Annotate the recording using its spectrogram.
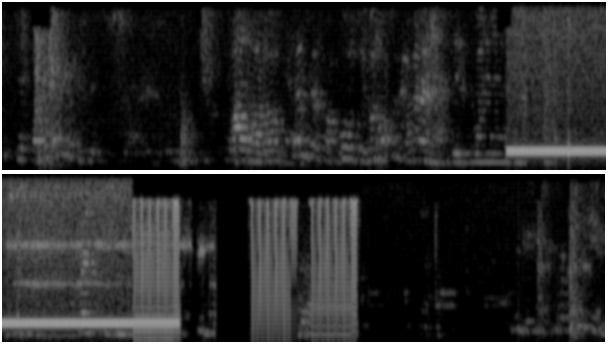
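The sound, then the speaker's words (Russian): A telephone ringback tone on hold after calling the company Softcompany: after an automated voice greets the caller and asks to dial an employee's extension or wait for the secretary, a loud steady electronic hum runs for about two and a half seconds, then a few harsh buzzing bursts follow before talking resumes. “Наберите добавочный номер сотрудника или дождитесь ответа секретаря.”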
